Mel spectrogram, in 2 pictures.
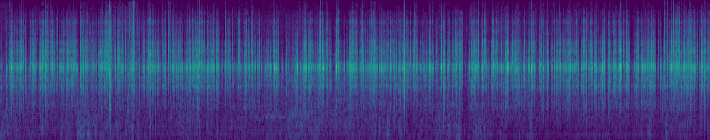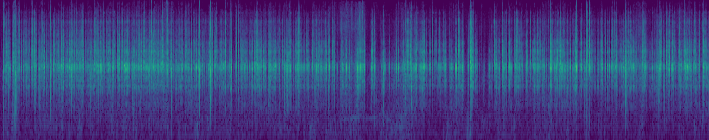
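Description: A mountain bike being ridden over a rough dirt trail, heard through a camera mounted on the bike or rider: constant rattling and many sharp knocks over a steady high hiss.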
